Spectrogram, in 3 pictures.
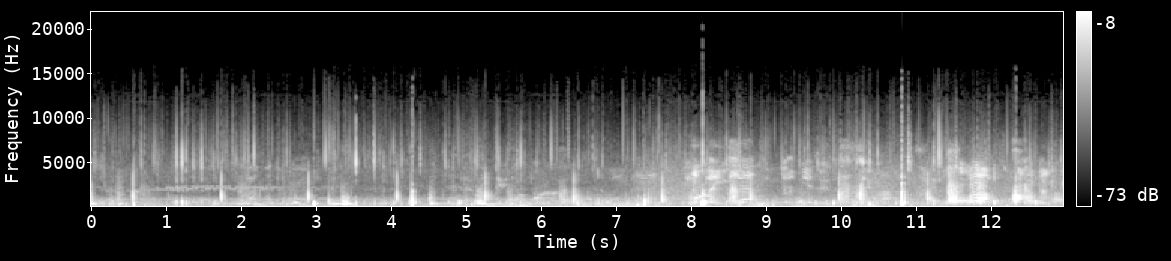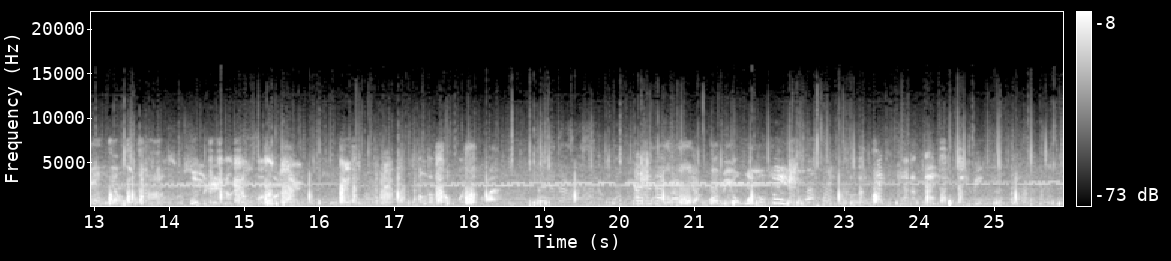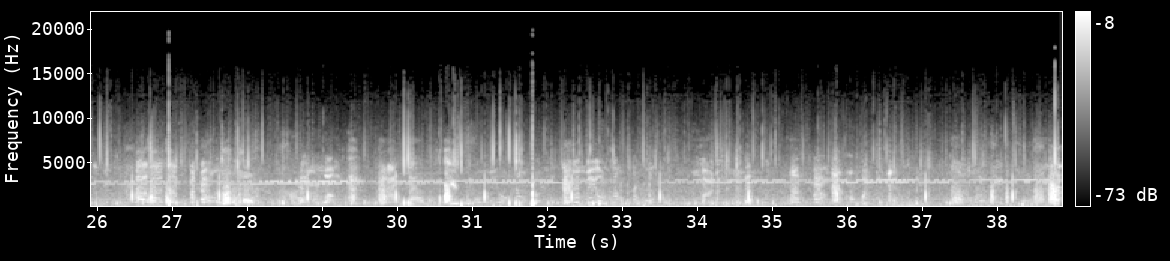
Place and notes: I.S.T/VLF and sw radio shooting star night in Fiac
field recording of Very low frequency mix with sw radio during the perseides night, the night of shooting star.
